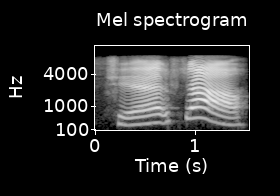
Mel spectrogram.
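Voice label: "school", hearing impaired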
